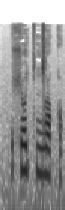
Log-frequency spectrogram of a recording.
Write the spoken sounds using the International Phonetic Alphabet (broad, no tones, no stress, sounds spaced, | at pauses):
ʃ ɔ c ŋ͡ǀ o q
